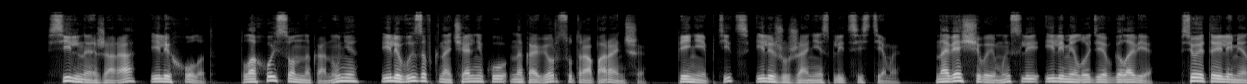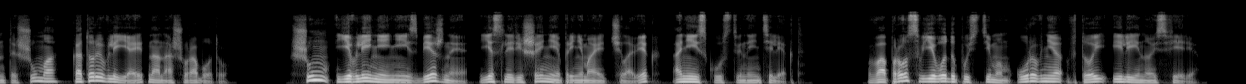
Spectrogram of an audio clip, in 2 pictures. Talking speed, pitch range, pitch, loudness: 135 wpm, 90-135 Hz, 110 Hz, -21 LUFS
